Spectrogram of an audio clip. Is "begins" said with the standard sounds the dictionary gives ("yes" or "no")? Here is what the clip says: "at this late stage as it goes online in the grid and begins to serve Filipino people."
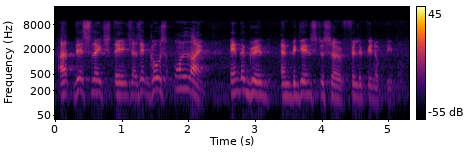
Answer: no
